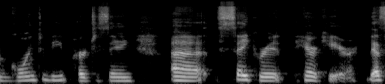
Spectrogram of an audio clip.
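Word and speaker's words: Cécred: you guys are going to be purchasing a sacred hair care that's how you pronounce it if you're wondering I saw a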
